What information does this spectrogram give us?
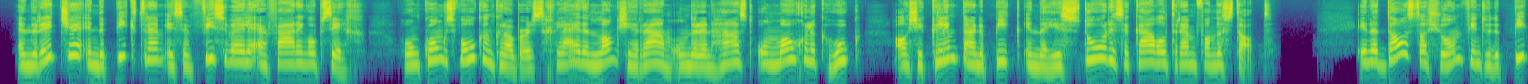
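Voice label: NL female corporate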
